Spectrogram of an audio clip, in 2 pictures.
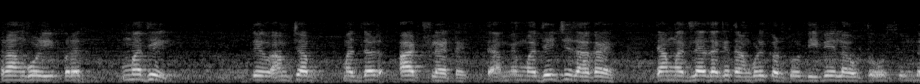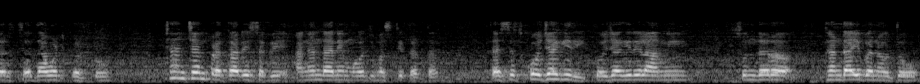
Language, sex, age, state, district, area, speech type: Marathi, female, 60+, Maharashtra, Mumbai Suburban, urban, spontaneous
